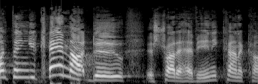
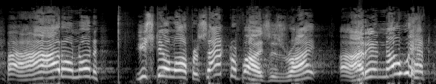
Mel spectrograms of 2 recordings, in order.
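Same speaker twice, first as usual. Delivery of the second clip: flustered believer; 9 semitones higher, 9 dB louder than usual. Retold or imitated. Preacher voices a flustered believer.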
